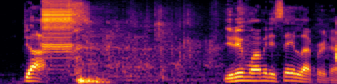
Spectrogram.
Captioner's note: buzzer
